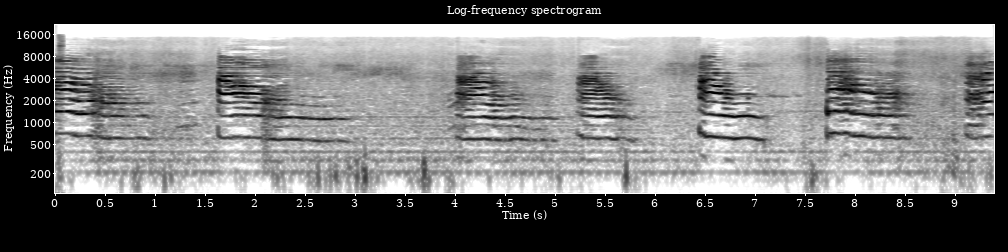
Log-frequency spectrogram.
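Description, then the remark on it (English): A cockatoo mimics a cat's meow, repeating drawn-out, whiny meows roughly every two seconds, loud over a low steady background hum. “And our last viral video involves a cockatoo sounding like a cat.”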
